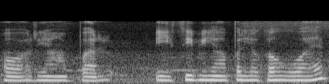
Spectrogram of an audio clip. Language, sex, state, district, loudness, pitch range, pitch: Hindi, female, Chhattisgarh, Raipur, -15 LUFS, 185-200 Hz, 195 Hz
